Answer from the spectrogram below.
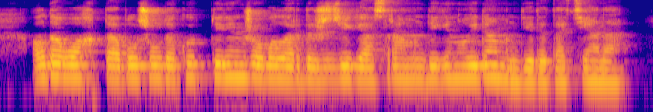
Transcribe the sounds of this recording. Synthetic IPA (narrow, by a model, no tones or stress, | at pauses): ɑlˠd̪ɑʁəwɑqə̥t̪ːɑbʊlˠʒəlˠd̪ɑkʲʰɵp̚t̪e̞ɡʲe̞nʒo̞bɑlˠɑɾd̪əʒʏze̞ɡʲeɑsəɾɑmənd̪e̞ɡʲe̞nwo̞jd̪ɑmənd̪e̞d̪ɪt̪ʰat̪ʲjanə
